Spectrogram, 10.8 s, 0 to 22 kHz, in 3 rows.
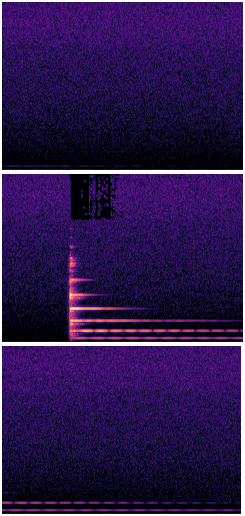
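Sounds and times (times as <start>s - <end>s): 
meditation bell ringing: 4.6s - 10.8s.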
